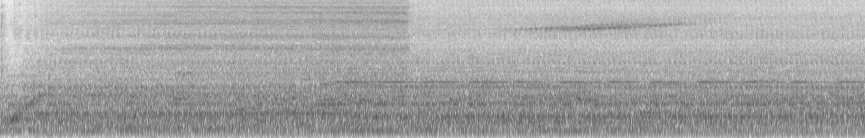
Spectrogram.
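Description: Steady mechanical running noise from a Nankai Koya Line electric train standing at the platform. It starts abruptly and goes on evenly with a few held tones, with faint high whines partway through.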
